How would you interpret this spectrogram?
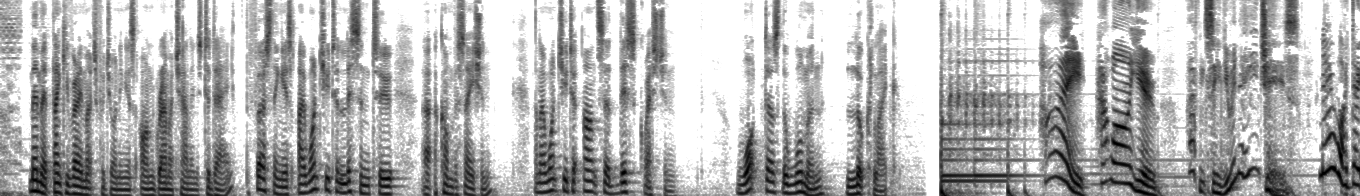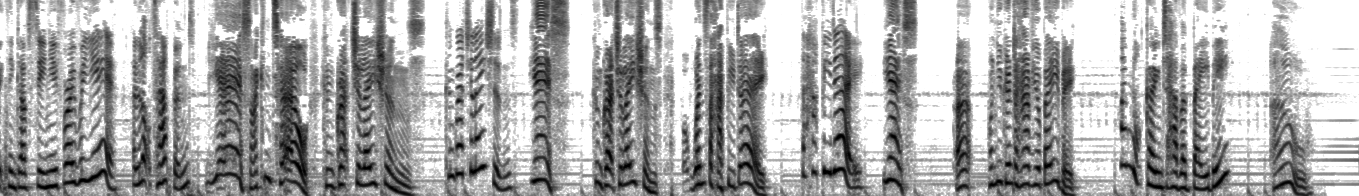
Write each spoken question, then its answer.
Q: What does the woman look like?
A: The woman looks like she's going to have a baby.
